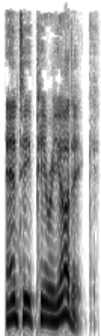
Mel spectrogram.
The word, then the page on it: antiperiodic: British English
